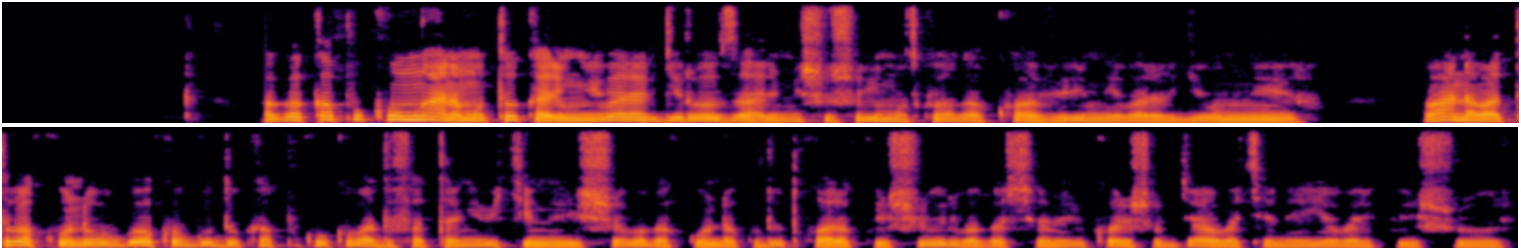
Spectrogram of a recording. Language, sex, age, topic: Kinyarwanda, female, 25-35, education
